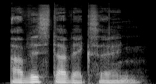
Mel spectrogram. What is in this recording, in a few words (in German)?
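"Avistawechseln", German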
